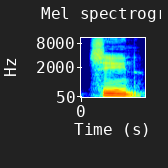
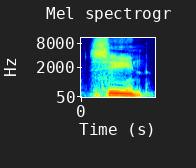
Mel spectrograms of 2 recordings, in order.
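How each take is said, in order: No difference in how they are said.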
